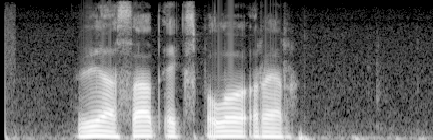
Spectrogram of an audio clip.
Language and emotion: Russian, neutral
